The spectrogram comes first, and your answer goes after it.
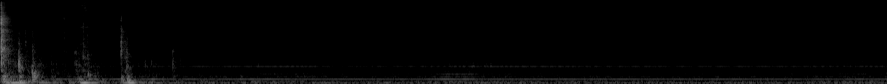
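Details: Small exhaust fan hums steadily with a faint thin whine from dry motor bearings; the fix planned is oiling the front bearing with 3-in-One oil, since running it long like this can damage the bearings.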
